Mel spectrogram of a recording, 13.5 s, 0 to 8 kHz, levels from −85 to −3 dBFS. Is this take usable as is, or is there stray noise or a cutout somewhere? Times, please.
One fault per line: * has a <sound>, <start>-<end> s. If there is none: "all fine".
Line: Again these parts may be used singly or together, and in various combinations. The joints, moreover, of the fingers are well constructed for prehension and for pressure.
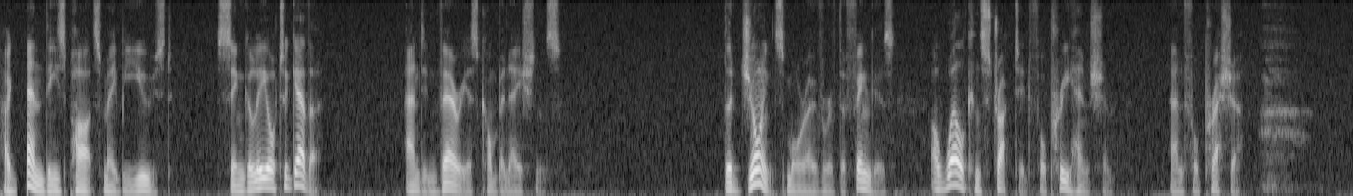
* has a dropout, 0.2-0.3 s
* has a sigh, 12.6-13.3 s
